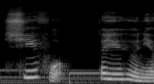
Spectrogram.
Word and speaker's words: 师傅: なので、えっ、ー、と最初の音「し」に軽く添えるような感じで、えー、発音してみてくださいそしてこの SH は反り舌音ですので口の中で舌を上に反り上げてその左右から息を漏らすようにして「し」と発音しますこれで「シーフ」「シーフ」と言っ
